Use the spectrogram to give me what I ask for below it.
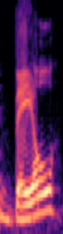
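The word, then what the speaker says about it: Baal: irradiated hell world of now I'm going to say Bale but it could be pronounced ball it's b a a l with no apostrophe so it's not ball like the Sumerian U so it's either ball or Bale depending on your preference I I've heard ball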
